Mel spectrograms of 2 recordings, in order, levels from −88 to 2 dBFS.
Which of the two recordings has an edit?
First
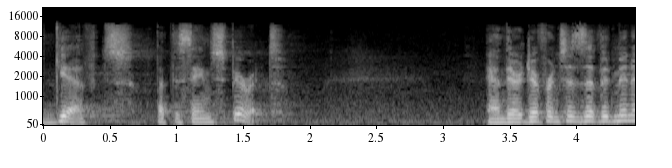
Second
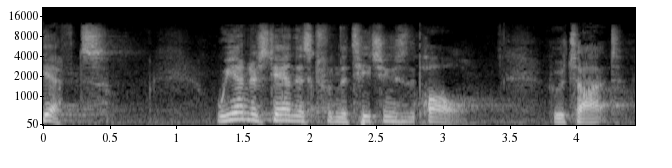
second; 2 cuts; at 2.0 s, 2.8 s

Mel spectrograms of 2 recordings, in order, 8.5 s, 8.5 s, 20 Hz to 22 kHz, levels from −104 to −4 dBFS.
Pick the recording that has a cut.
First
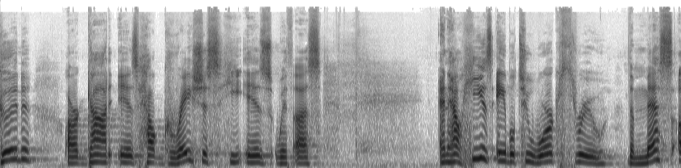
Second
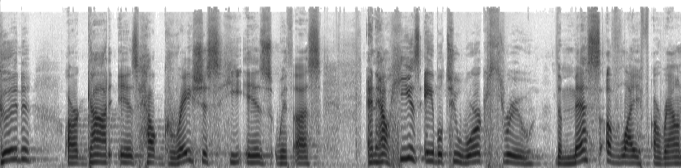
second; 1 cut; at 4.5 s

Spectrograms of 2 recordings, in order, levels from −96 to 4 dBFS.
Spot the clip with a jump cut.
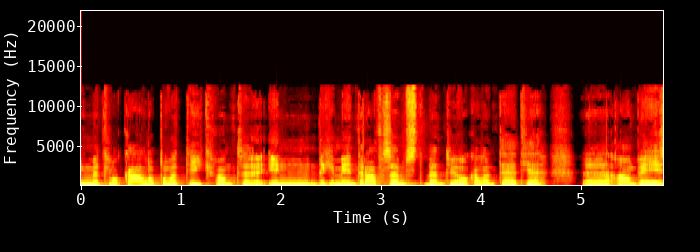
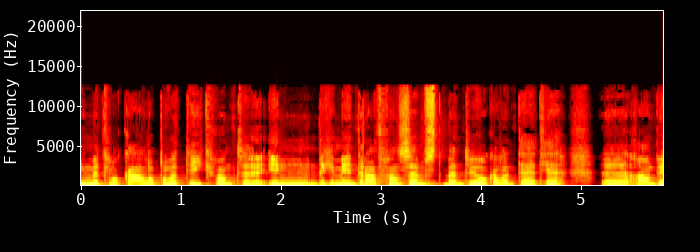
first; 1 cut; at 3.0 s

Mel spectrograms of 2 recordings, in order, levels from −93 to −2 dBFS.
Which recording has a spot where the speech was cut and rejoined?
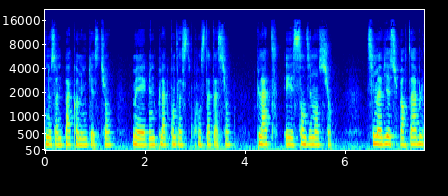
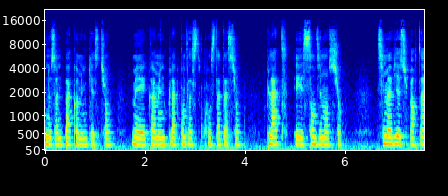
first; 1 cut; at 2.1 s

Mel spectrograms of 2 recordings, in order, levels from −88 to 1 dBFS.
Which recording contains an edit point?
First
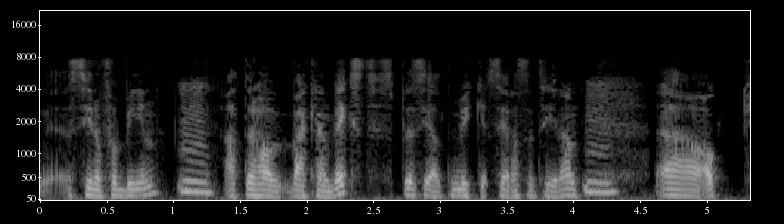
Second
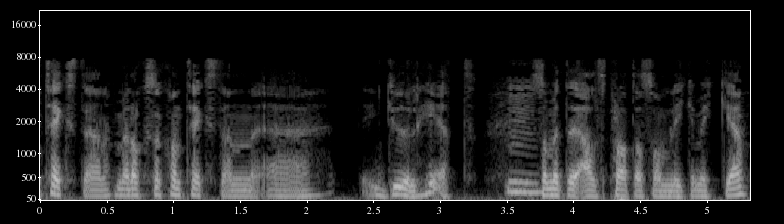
first; 1 cut; at 3.3 s

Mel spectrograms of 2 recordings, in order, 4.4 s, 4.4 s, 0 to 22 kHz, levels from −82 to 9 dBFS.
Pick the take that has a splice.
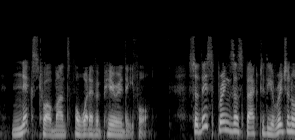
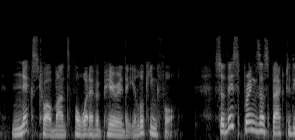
first; 1 cut; at 2.0 s

